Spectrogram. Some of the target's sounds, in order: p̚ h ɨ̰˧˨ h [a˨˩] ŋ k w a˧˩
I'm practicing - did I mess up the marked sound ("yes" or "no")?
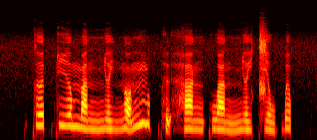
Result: no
